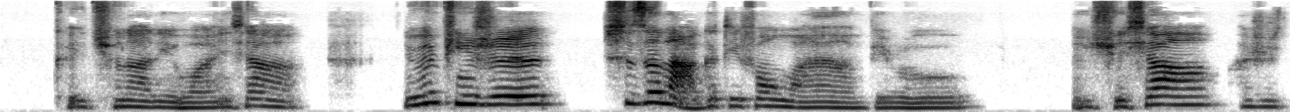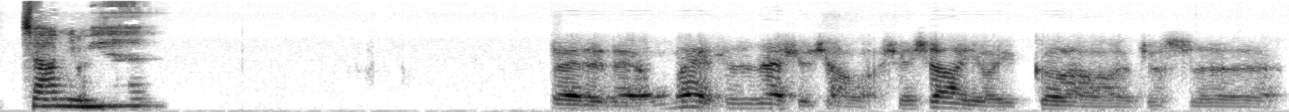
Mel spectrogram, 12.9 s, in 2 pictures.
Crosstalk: none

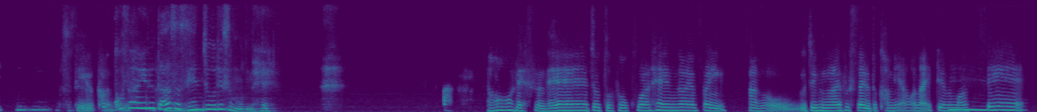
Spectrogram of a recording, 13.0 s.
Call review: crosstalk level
present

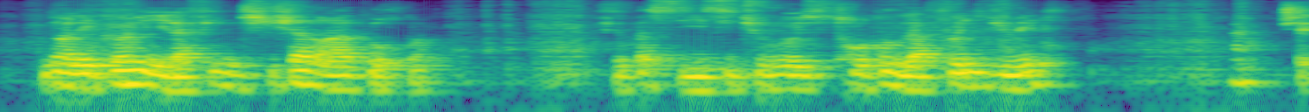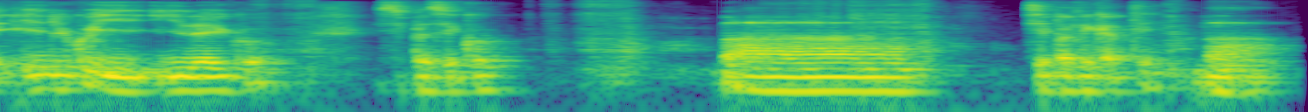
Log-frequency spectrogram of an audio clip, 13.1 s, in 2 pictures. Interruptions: none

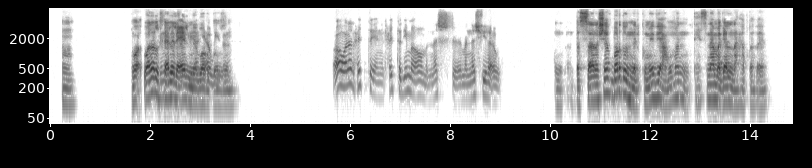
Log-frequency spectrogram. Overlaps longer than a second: present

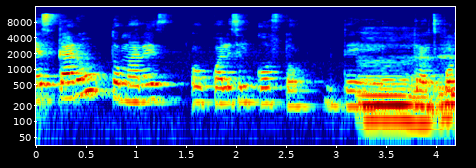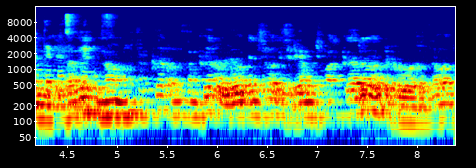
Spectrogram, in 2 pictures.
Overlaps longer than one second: present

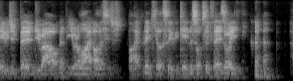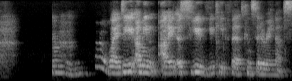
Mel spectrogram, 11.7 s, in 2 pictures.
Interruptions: none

